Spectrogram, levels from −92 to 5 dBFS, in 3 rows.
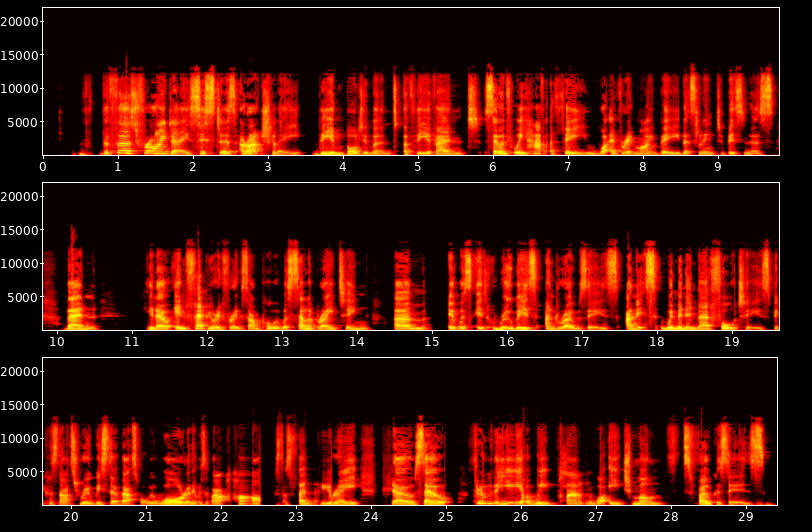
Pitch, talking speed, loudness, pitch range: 190 Hz, 155 wpm, -22 LUFS, 165-210 Hz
